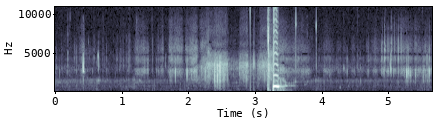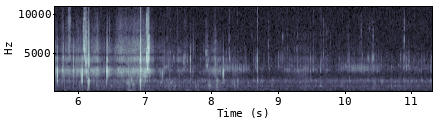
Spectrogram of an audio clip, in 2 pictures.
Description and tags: Recorded while adjusting positions; hydrophone hits something making a loud overloaded sound. I suppose someone might like this.
glitch, hydrophone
